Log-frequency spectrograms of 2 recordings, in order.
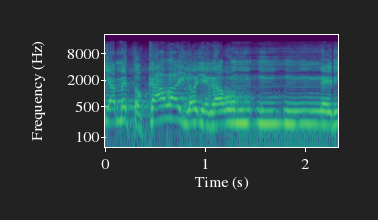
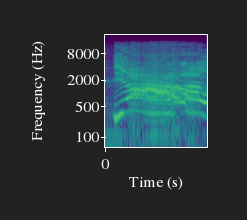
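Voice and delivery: sharp retold yelp of pain; pained cry; 8 semitones higher than usual. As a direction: cry out as the nose snaps back. Le empujan la nariz rota. (grito de dolor al enderezarle la nariz)

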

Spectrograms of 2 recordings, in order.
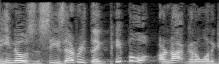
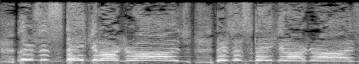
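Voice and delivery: hammed-up high-pitched shriek, drawn out and loud; mock-hysterical scream of alarm; imitating panicked wife; 8 dB louder, slower than usual. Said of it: "she comes running in, and she goes".

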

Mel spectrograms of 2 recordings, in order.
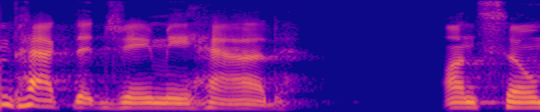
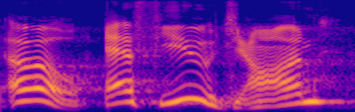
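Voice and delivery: mock cheeky jab; 10 semitones higher, 4 dB louder, slower than usual. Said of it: "she's like".

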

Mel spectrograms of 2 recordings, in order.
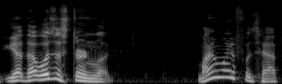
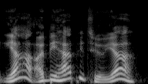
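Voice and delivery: mock cheerful agreement; 5 semitones higher, 4 dB louder than usual. Mock eager yes to kids.

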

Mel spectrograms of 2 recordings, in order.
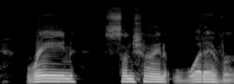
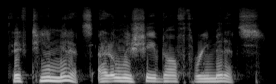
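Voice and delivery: stunned disbelief; 5 semitones higher than usual. Retold or imitated. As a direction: repeat "Fifteen minutes" in shocked disbelief. Stunned repeat of the time.

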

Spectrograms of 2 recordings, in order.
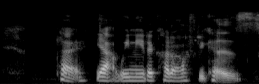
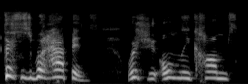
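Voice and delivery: retold rant, higher pitched; mock indignant ranting; ranting friend; 6 semitones higher than usual. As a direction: imitate a worked-up friend's rant. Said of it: "she was going on a rant".

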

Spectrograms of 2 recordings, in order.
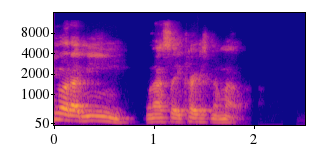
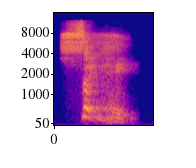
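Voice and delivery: retold mother's order; 5 dB louder, slower than usual. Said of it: "His mom said".

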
